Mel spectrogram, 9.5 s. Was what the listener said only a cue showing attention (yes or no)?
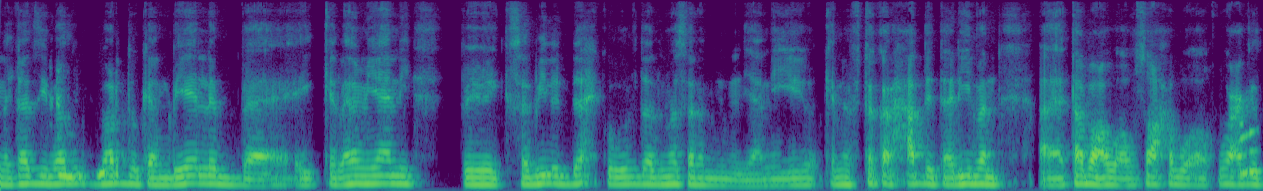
no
